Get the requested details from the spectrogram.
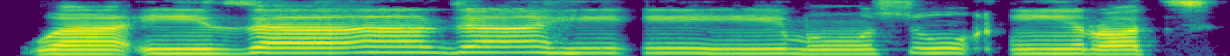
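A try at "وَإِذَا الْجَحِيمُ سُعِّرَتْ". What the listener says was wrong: Su'airat. Su'airat. Ini a-nya nih. A-nya yang tasydid. Jadi yang ditahan adalah ainnya. Su'airat.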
